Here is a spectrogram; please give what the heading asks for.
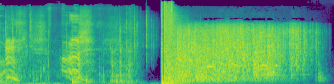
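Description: Raised voices give way to a sudden, loud crash as a wooden chair is smashed apart, its splintering clatter sustained for a couple of seconds before cutting off.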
